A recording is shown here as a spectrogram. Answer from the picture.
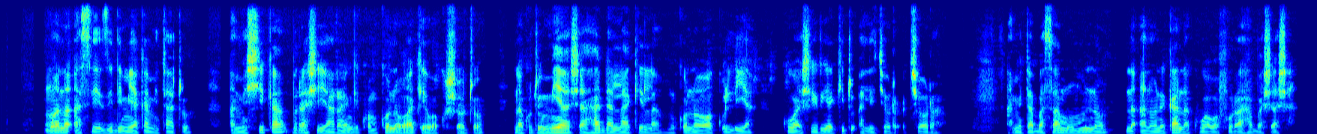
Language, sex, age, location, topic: Swahili, male, 25-35, Nairobi, education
